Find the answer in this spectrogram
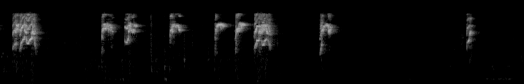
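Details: Pet rosy-faced lovebird (Agapornis roseicollis) producing a quick series of sharp, high-pitched chirps, some doubled, in a lively burst before a final lone note.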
